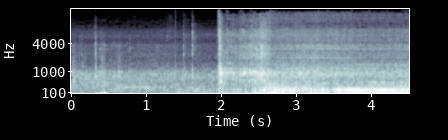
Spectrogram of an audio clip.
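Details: VW GTI Stage 2 cranks into a loud, coarse, raspy lawnmower-like run; supplied gasket totally failed a week after aftermarket downpipe install, causing a massive exhaust leak; to be replaced with an OEM gasket.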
